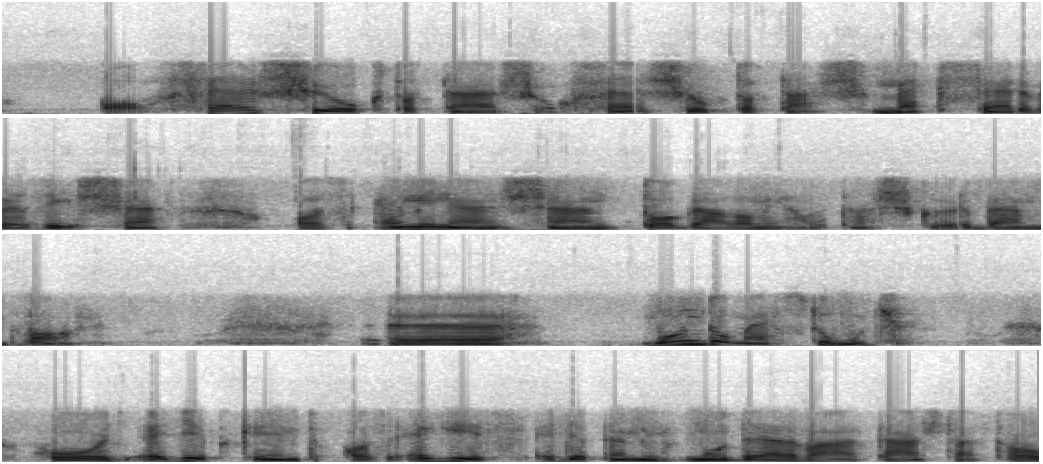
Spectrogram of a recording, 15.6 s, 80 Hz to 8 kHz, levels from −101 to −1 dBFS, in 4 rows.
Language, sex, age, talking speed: Hungarian, male, 50-69, 80 wpm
